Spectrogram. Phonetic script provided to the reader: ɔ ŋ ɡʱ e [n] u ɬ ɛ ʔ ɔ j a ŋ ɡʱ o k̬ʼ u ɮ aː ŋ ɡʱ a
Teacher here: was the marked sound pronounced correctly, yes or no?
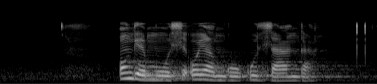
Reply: no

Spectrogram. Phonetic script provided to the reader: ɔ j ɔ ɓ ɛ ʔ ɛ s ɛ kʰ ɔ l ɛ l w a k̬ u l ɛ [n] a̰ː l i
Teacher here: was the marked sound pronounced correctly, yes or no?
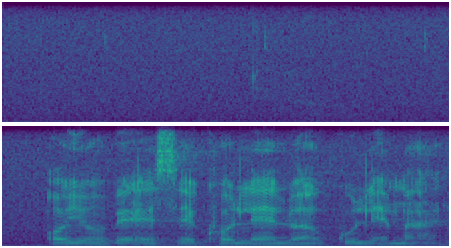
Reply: no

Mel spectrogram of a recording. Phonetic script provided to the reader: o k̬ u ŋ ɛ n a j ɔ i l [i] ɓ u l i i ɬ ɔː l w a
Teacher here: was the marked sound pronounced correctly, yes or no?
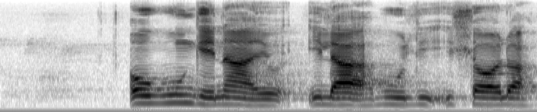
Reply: no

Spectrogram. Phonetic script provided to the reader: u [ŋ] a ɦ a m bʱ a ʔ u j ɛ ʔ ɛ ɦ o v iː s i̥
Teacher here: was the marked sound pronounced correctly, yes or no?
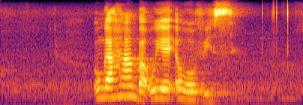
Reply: yes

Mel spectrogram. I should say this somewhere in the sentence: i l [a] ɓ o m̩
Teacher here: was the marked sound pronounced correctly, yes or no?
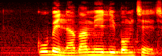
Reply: no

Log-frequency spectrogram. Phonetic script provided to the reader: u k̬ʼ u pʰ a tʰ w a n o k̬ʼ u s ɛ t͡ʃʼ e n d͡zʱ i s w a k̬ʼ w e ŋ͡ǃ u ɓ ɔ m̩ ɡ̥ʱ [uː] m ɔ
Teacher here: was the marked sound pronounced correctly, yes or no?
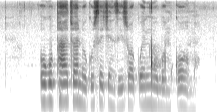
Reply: no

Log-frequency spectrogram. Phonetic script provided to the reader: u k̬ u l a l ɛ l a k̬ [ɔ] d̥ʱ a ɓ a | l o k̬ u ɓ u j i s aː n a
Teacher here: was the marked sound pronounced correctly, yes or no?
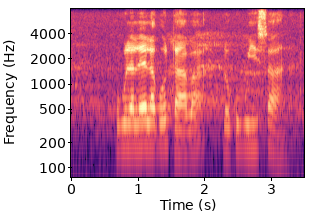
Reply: yes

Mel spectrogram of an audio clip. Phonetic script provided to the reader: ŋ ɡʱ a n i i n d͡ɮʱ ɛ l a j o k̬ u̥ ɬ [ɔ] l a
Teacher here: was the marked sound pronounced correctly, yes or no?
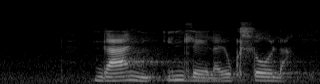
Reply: no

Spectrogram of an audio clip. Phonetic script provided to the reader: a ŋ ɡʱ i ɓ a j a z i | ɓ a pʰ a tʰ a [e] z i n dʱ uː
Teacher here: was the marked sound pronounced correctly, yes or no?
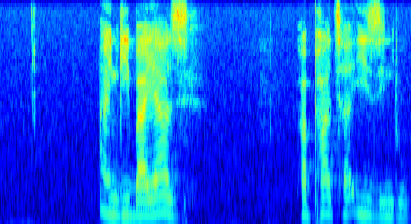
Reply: no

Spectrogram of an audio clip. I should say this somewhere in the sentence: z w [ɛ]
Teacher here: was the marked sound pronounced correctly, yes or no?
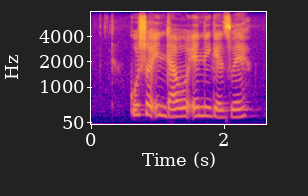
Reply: yes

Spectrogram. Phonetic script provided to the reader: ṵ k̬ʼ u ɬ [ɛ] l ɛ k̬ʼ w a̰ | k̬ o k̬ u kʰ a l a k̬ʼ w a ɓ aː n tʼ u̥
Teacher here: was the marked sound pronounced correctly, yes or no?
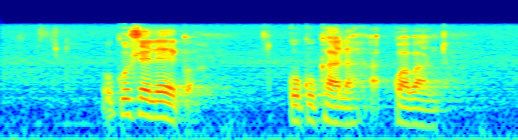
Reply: yes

